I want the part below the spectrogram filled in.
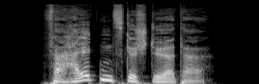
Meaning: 1. comparative degree of verhaltensgestört 2. inflection of verhaltensgestört: strong/mixed nominative masculine singular 3. inflection of verhaltensgestört: strong genitive/dative feminine singular
- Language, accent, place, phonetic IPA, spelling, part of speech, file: German, Germany, Berlin, [fɛɐ̯ˈhaltn̩sɡəˌʃtøːɐ̯tɐ], verhaltensgestörter, adjective, De-verhaltensgestörter.ogg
